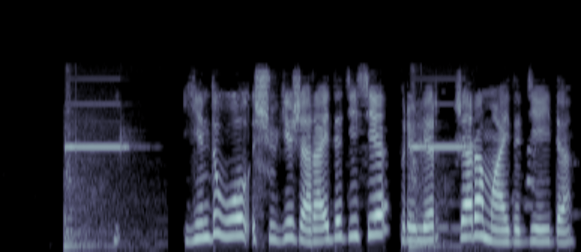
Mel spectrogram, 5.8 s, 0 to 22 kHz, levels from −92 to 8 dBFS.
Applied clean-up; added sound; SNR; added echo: classical method Wiener filter.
